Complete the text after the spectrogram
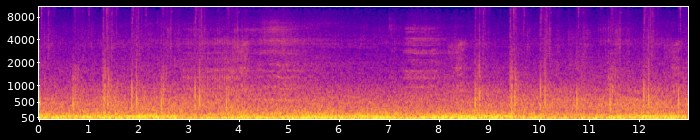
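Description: Footsteps echo on a stone floor in a large, reverberant hall.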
